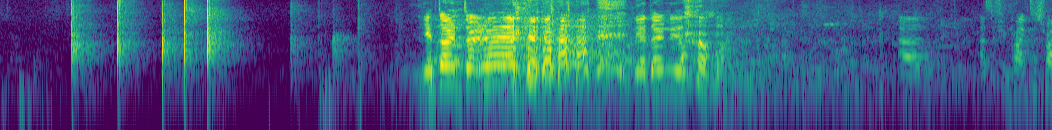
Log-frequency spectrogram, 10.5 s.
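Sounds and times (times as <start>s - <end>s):
hand-clapped rhythm: 0.7s - 3.8s
laughter: 4.0s - 9.0s
speech: 4.2s - 7.4s, 10.1s - 10.5s.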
